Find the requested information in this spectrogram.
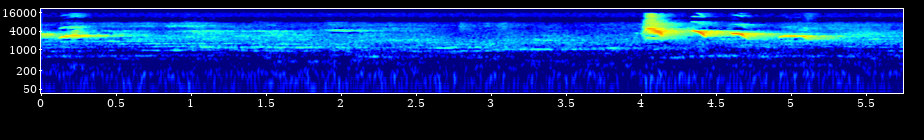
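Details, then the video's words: Black drongo gives one short, harsh, high note, then after a pause a quick burst of four loud, metallic, slurred notes, against an otherwise quiet background. "Black Drongo Song ! Black Drongo Call ! Black Drongo Sound ! Black Drongo Vocals ! Voice ! Singing"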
